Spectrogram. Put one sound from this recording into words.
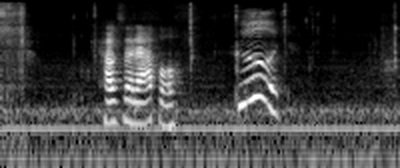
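A young girl talks softly close by.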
